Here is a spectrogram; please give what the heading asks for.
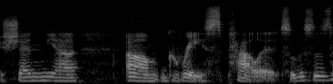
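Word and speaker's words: Cheyna: name is Shen yeah she spelled ch ey na but I believe you pronounce it Shen ya Grace palette so this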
